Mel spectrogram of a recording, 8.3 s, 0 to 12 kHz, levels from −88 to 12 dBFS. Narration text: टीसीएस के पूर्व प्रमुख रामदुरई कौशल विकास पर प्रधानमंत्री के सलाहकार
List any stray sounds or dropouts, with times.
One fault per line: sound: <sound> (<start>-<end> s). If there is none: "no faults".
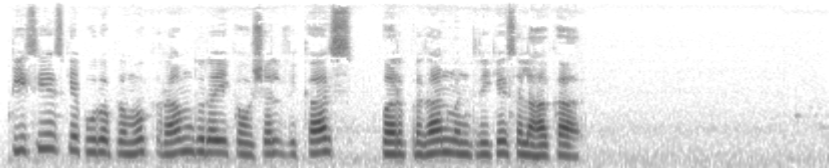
no faults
